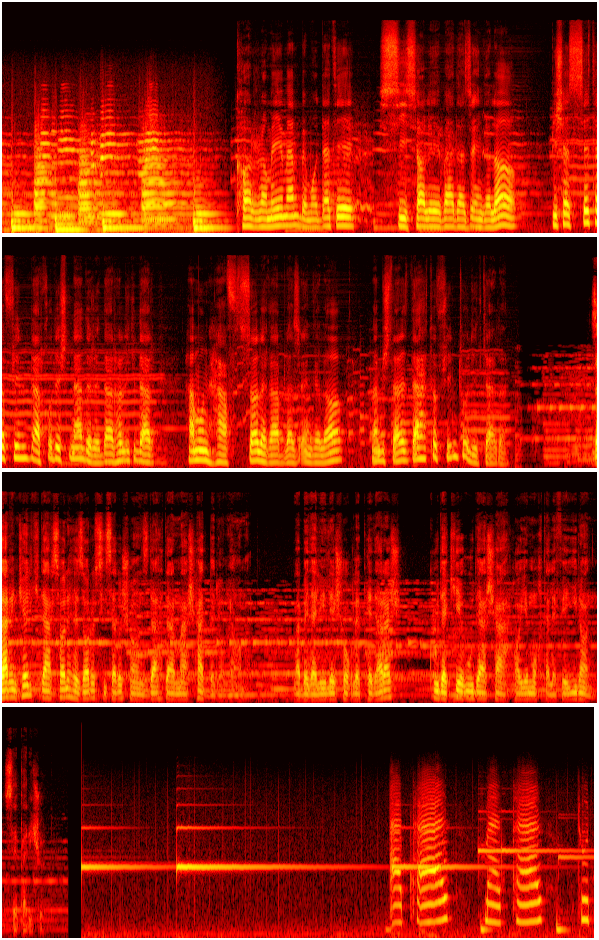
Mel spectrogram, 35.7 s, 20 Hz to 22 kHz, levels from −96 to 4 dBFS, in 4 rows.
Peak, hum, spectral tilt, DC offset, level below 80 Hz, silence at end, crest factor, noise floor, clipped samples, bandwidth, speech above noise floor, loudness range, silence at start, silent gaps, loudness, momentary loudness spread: -6 dBFS; none; -6.5 dB/octave; under 0.1%; -50 dBFS; 0 s; 22 dB; -55 dBFS; under 0.1%; 16 kHz; 27 dB; 9 LU; 0 s; 27.77-27.96 s; -27 LUFS; 18 LU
